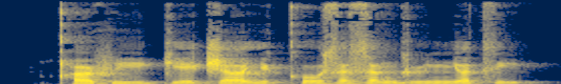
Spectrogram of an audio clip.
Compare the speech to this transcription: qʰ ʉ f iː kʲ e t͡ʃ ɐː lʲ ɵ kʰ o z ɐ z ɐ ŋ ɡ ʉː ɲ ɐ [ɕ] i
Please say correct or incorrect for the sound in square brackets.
incorrect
